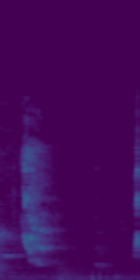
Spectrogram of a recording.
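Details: Pet blue-and-yellow macaw coaxed indoors by a person urging it to say hello: a short, harsh, hissing squawk, followed by a brief pause and the onset of a second raspy screech.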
